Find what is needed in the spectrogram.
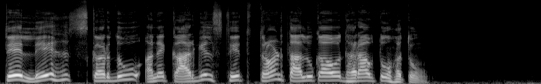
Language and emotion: Gujarati, neutral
